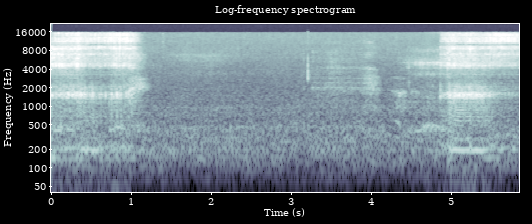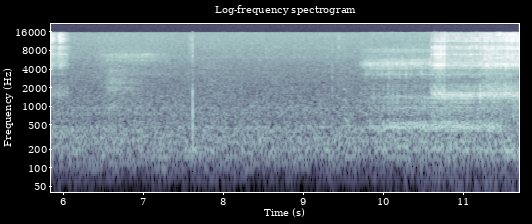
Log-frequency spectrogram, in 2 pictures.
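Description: Loud, harsh rattling snores on each breath in, about 12 a minute, from a sleeping toddler.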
